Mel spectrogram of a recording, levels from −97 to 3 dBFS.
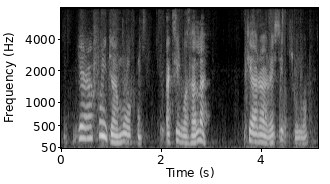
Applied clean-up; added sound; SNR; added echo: neural separator model SepFormer DNS4.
